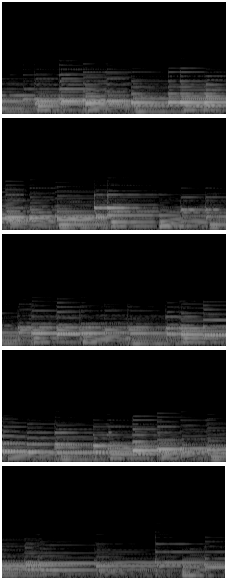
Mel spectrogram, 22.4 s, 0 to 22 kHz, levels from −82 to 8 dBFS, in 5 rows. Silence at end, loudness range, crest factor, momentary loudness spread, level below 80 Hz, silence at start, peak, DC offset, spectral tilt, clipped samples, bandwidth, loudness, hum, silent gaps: 0 s; 7 LU; 16 dB; 10 LU; -54 dBFS; 0 s; -20 dBFS; under 0.1%; -12.5 dB/octave; under 0.1%; 3 kHz; -37 LUFS; none; none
